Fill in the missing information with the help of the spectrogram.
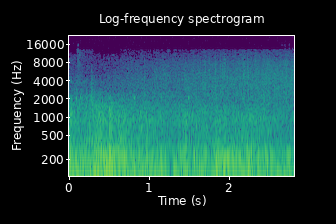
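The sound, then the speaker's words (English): A thunderstorm with a heavy, continuous low rumble of thunder over a dense hiss of rain pounding on the roof of a car, loud and steady throughout, with no voices. “My first clue that something was wrong came when the storm finally hit.”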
